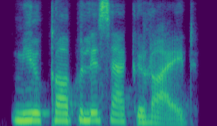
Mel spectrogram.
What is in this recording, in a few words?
"Mucopolysaccharide", Indian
